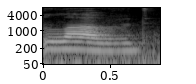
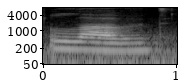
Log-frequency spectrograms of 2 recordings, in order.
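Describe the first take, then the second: First: The ending is just a short D sound. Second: The ending is just a short D sound.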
